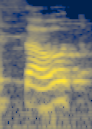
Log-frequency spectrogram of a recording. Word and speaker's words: صوت: इसमें सौत, सूत नहीं पढ़ना, वो धागे का नाम है और सीन से होता है। तलफ़्फ़ुज़ दुरुस्त कर लें, यह है सौत। स्वाद के ऊपर ज़बर है, वह पर जज़्म है, इसमें सौत।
